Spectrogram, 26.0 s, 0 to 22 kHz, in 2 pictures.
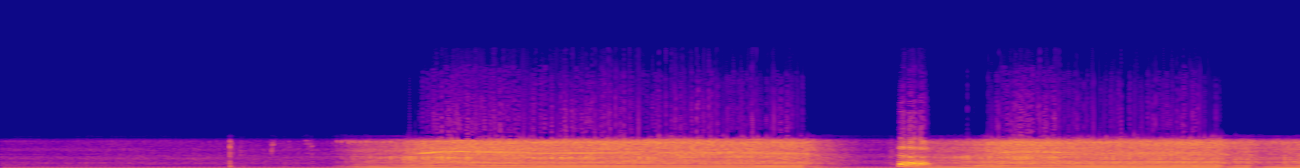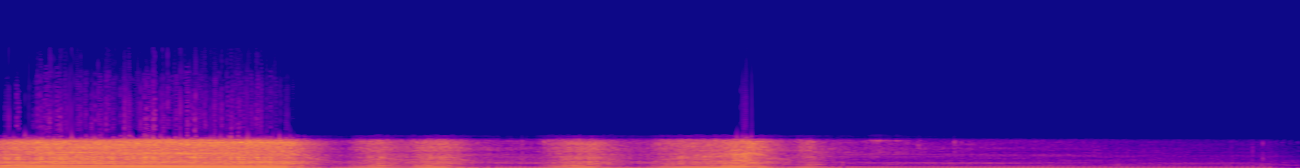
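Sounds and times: scooter engine revving: 0.0 - 26.0
wheel spinning on grass: 2.2 - 26.0.

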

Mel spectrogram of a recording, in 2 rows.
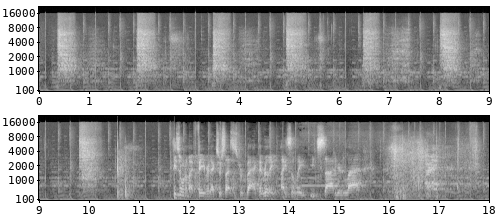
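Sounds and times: background music with bass line: 0.0 - 18.0.

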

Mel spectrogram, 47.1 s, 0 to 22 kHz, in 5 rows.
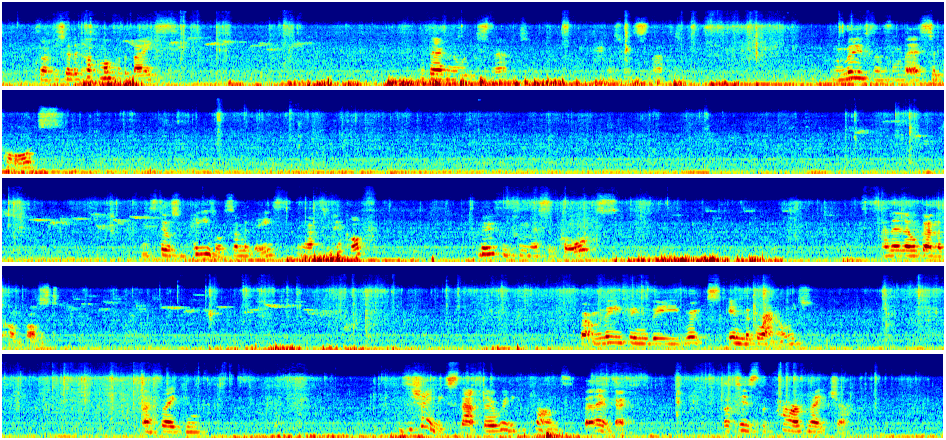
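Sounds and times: dry plants rustling: 0.0 - 47.0
low steady rumble: 0.0 - 47.0.

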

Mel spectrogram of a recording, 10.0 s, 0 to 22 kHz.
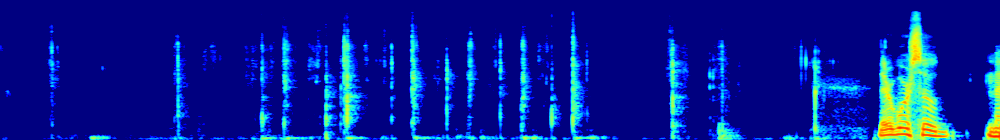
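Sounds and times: cards being shuffled: 0.3 - 8.0.

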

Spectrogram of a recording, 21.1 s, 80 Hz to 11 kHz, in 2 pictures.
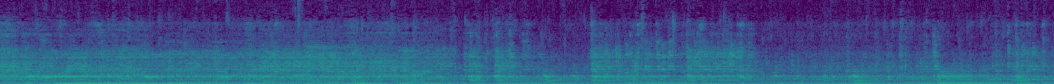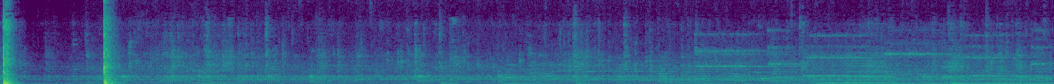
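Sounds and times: faint television music: 0.0 - 21.0
sharp knocks: 10.6 - 10.8, 11.6 - 11.8.

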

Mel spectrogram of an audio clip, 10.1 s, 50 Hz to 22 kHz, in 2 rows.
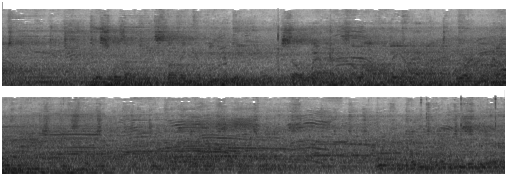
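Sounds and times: crowd cheering: 3.2 - 10.0
children shouting and screaming: 5.0 - 8.8.

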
